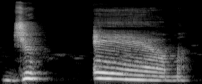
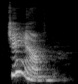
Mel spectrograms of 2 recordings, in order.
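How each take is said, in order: First: J-am with a break after j; sounded out. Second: Said in the usual way. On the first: Shown as a demonstration. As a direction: split jam into j then am. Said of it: "first sound green". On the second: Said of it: "Let's do jam".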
